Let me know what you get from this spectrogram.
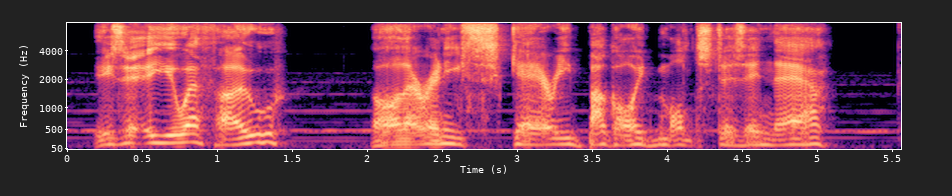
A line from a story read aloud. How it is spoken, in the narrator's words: Gustav bellowed from outside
